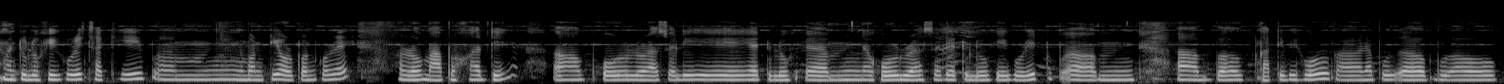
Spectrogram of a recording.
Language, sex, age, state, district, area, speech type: Assamese, female, 30-45, Assam, Charaideo, urban, spontaneous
